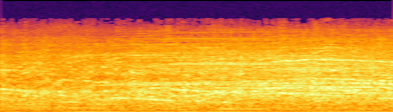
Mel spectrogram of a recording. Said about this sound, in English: Still got a very full and energetic crowd.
